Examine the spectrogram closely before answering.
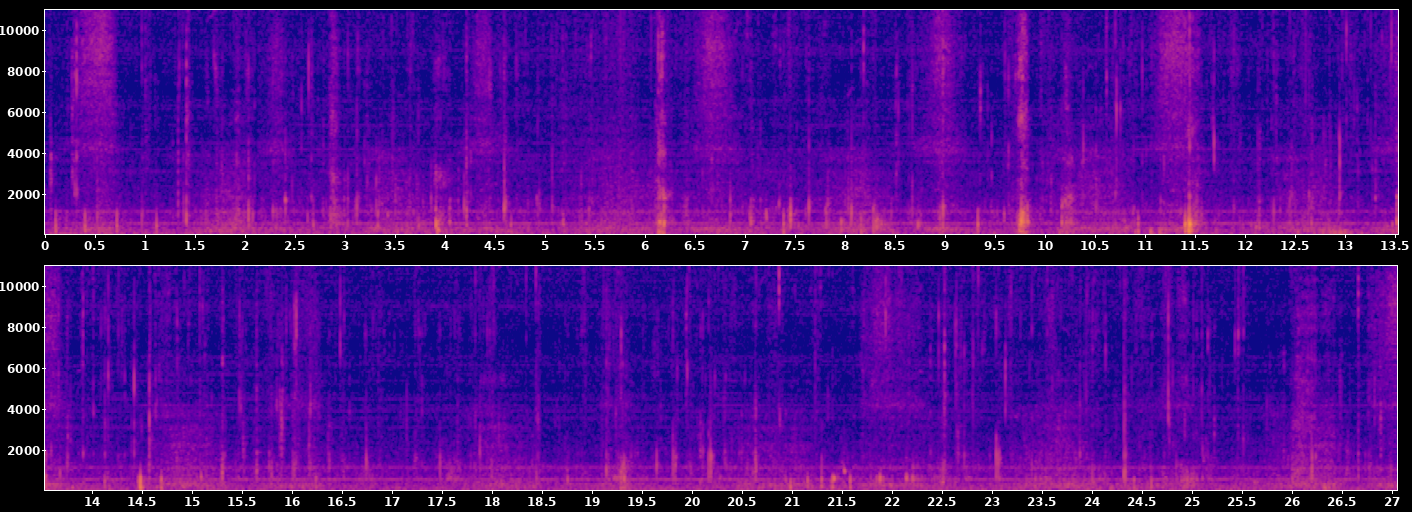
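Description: A dog licks newborn puppies with soft wet smacking sounds, close by.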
